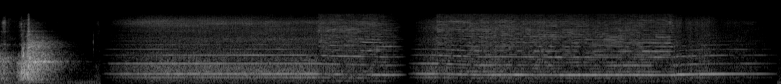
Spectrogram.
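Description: A wood planer makes a pass over wooden blanks, giving a steady high whine with a hiss of shaving, briefly dipping between pieces before droning on again up close.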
